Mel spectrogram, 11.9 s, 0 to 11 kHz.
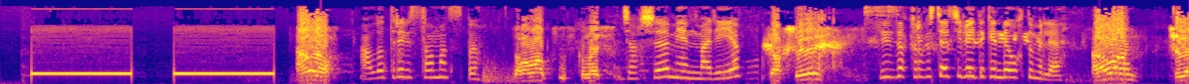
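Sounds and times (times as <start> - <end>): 
telephone line tone while placing a call: 0.3 - 2.8
speech: 3.0 - 11.8.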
